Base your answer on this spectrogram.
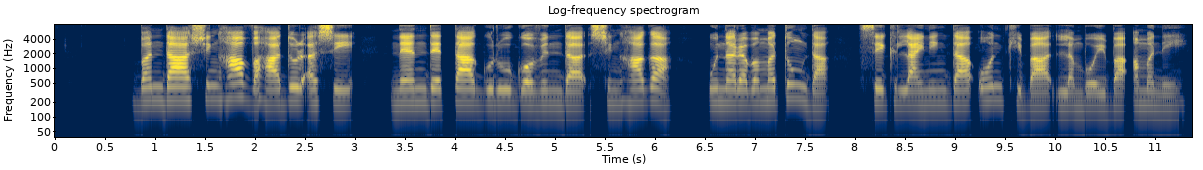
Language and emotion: Manipuri, neutral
